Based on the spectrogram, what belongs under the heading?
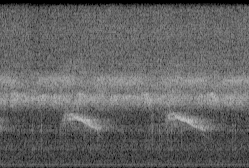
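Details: In the Amazon's Carajás National Forest, a female harpy eagle calls for her mate near the nest: two drawn-out, thin whistles, each falling in pitch, about two seconds apart, set against constant high buzzing insects.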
